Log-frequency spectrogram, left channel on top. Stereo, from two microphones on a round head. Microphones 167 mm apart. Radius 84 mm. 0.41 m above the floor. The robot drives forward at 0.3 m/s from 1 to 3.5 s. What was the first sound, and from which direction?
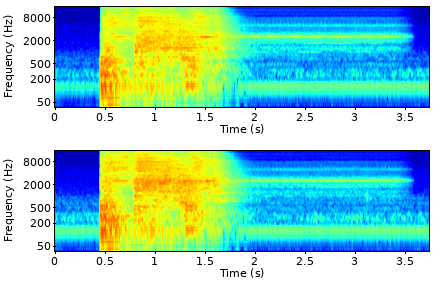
Breaking glass, 65° right (ahead or behind).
